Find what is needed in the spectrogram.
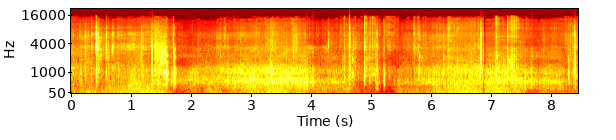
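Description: Skateboard wheels rolling over a concrete skatepark surface, swelling and fading as the board picks up and loses speed. Sharp clacks from the board sound through it, most clustered about five seconds in.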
